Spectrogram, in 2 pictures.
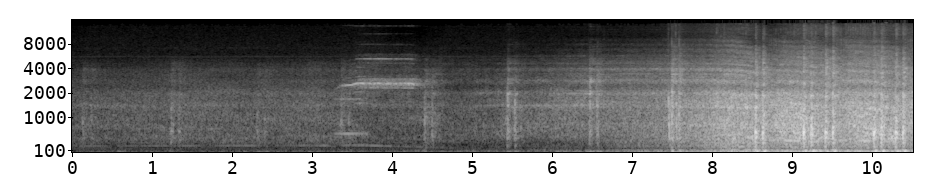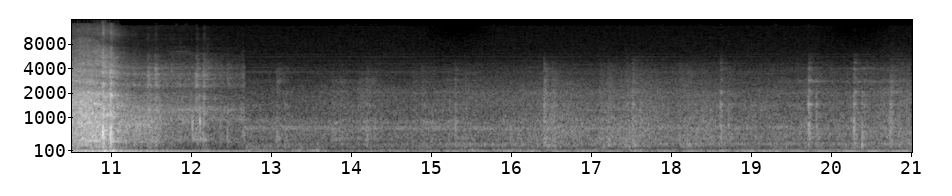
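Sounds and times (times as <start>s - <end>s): diesel railcar rumble: 4.4s - 21.0s
wheels clacking over rail joints: 5.4s - 14.4s, 16.3s - 21.0s.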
